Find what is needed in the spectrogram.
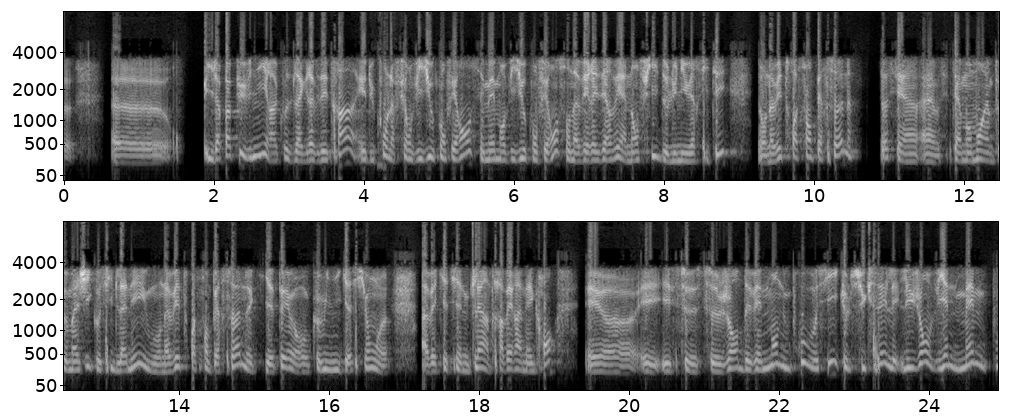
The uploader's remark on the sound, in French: par téléphone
